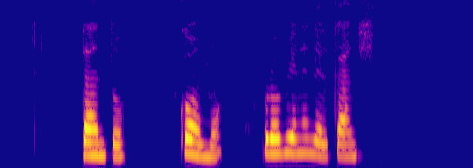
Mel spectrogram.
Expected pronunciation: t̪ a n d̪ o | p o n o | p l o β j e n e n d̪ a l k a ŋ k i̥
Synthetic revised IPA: t̪ a n t̪ o | k o m o | p ɾ o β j e n e n d̪ e l k a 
